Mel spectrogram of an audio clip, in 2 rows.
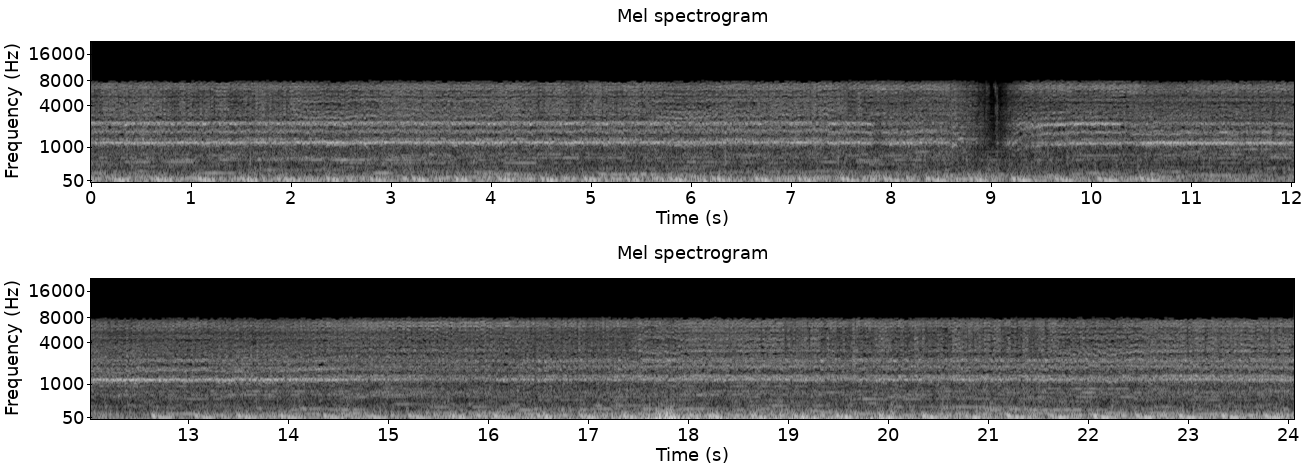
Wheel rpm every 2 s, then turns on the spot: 160, 160, 160, 160, 110, 150, 150, 160, 170, 170, 160, 170.
none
